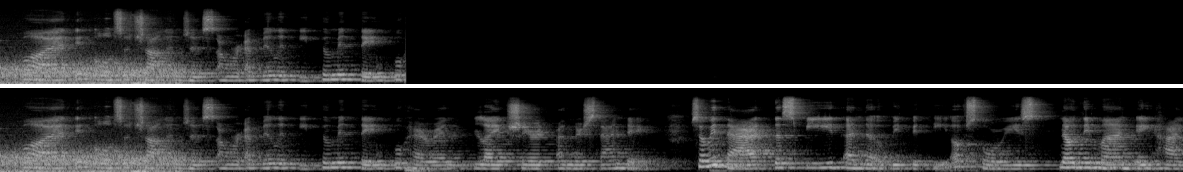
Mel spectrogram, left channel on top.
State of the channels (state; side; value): drops out; left; at 4.1 s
